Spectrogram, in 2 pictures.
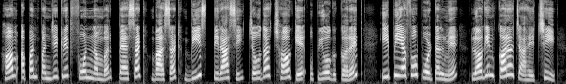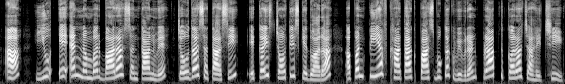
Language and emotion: Maithili, neutral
